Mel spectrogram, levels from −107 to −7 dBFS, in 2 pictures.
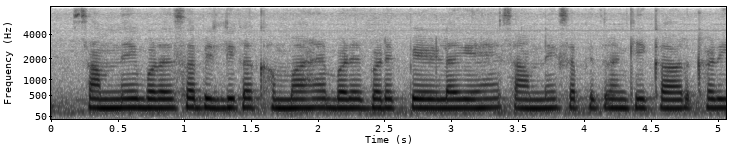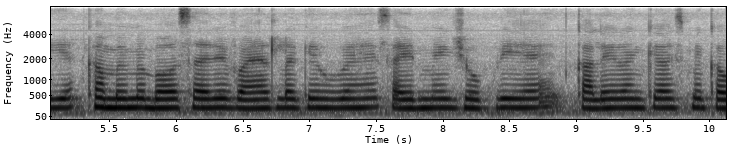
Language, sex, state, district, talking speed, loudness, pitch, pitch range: Hindi, female, Uttar Pradesh, Jalaun, 240 wpm, -14 LUFS, 200 Hz, 195-205 Hz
